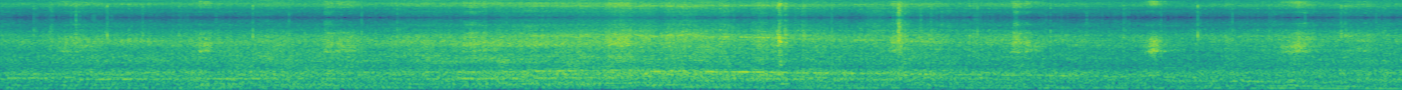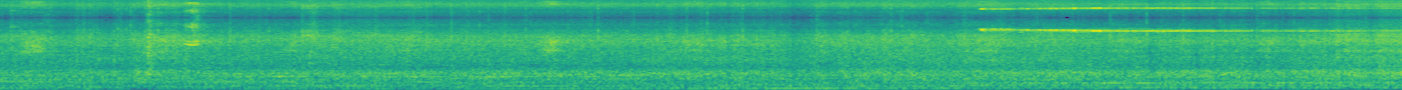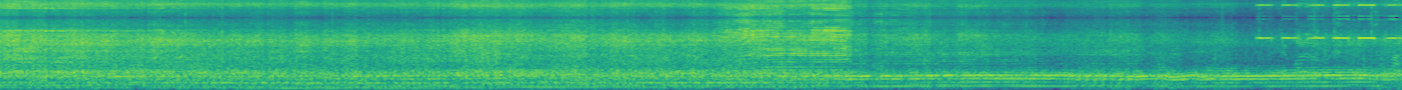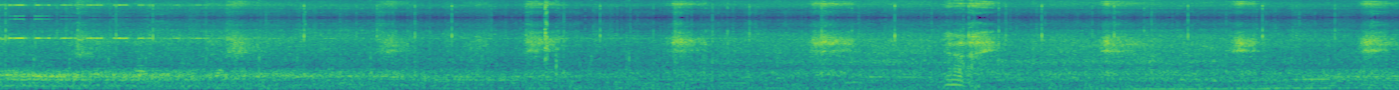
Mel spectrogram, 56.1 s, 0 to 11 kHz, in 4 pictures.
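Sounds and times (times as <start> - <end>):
vehicle engine passing: 0.0 - 23.8, 25.0 - 46.0
wind rumble: 0.0 - 35.6, 36.4 - 56.0
city street traffic: 0.0 - 56.0.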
